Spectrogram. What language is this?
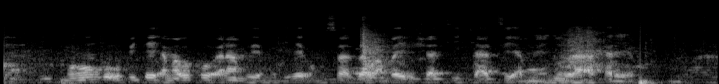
Kinyarwanda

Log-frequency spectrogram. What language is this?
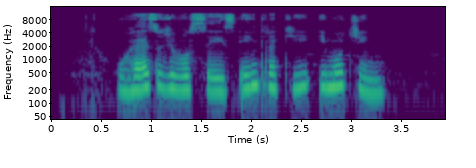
Portuguese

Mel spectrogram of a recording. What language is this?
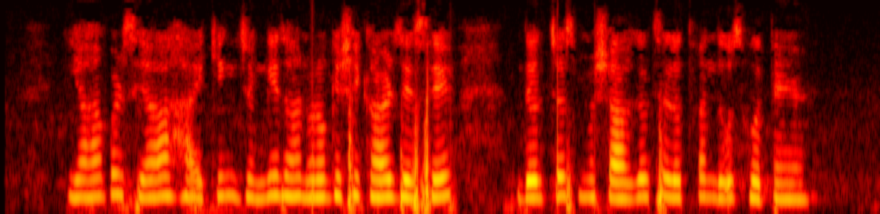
Urdu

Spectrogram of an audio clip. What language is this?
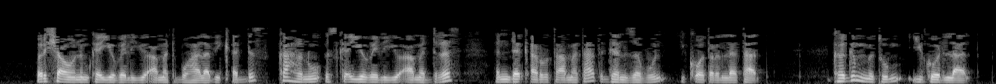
Amharic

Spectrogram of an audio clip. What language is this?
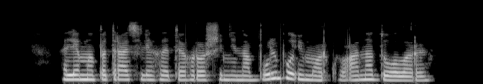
Belarusian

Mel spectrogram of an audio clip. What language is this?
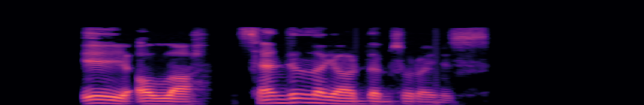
Uyghur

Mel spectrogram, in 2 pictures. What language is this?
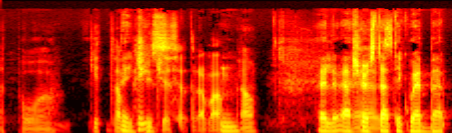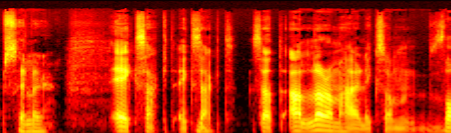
Swedish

